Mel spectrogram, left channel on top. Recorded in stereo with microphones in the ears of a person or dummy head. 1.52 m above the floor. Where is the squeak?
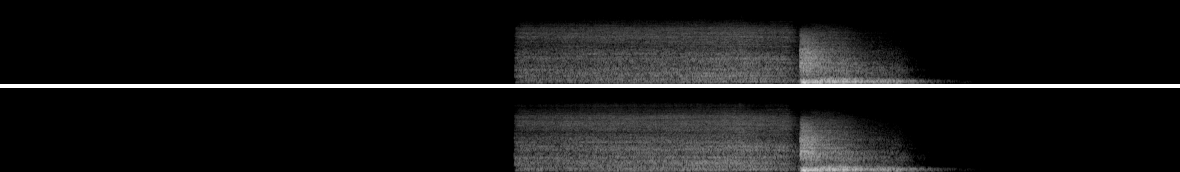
30° right (ahead or behind), 1.2 m.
